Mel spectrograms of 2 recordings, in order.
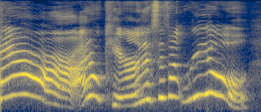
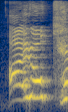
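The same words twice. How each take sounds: First: Slow, loud, stretched-out insistence; drawn-out defiance. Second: High, loud, quick shout; defiant shout. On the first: Still defying the fans, she stretches the words out slow and loud. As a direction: lean on every word and make them wait. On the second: Answering doubting fans, she shouts her defiance high and fast. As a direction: snap it out at the doubters. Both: Real, not acted.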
